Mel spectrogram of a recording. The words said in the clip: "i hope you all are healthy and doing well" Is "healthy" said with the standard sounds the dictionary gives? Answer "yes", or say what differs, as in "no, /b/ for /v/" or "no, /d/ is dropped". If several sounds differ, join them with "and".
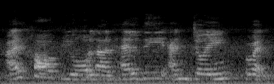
no, /t/ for /θ/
